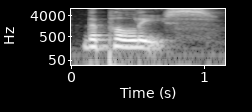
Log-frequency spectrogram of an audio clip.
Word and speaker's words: The Police: Number 4, the Police. The Police. So first of all, you have the, not de, not de, the.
